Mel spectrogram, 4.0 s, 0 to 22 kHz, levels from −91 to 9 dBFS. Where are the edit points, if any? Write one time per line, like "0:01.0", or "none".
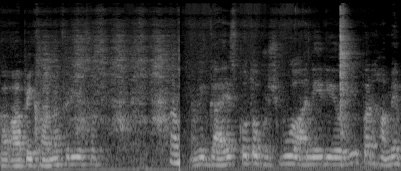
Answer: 0:01.8

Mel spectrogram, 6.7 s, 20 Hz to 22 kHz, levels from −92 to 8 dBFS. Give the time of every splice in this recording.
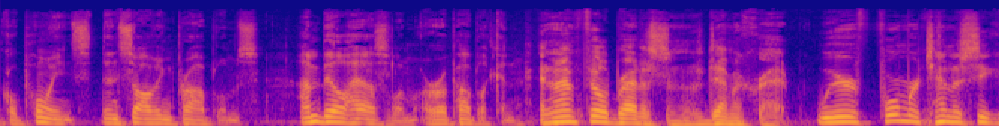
none

